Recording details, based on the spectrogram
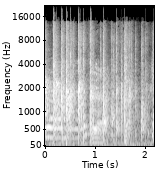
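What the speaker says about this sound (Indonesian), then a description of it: "Tepuk tangan dulu dong." A small group claps by hand in quick, uneven bursts, close and lively, with people talking and laughing over it.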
